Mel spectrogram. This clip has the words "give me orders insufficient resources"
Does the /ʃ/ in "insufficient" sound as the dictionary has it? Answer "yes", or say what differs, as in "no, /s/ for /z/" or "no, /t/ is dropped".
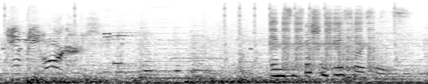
yes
